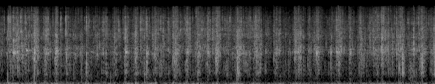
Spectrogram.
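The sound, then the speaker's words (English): A cocktail shaker is shaken hard, a continuous rapid rattle of ice knocking inside that stays dense and loud throughout, with no voices. “Cocktail shaking sounds for John.”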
